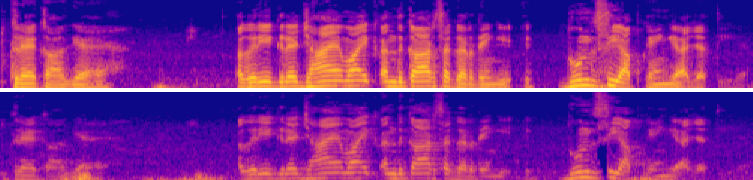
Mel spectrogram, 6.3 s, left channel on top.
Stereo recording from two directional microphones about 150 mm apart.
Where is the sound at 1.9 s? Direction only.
75° left (ahead or behind).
